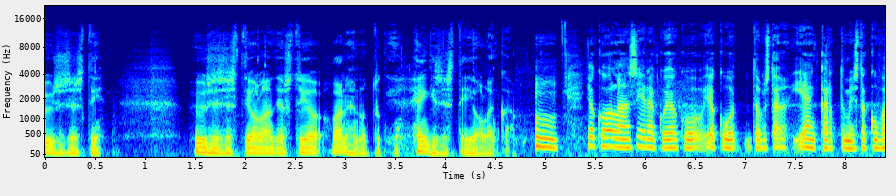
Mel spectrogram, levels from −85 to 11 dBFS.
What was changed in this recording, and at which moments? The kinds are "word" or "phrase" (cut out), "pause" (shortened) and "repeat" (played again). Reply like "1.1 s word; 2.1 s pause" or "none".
none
